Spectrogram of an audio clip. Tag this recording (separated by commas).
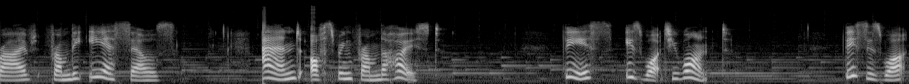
Music, Speech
